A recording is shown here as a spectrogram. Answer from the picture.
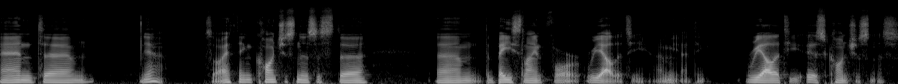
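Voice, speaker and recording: Heard in a dry, close sound with no echo, the speaker talks at a fairly slow pace with fairly even intonation and a German accent. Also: man, fairly low pitch for a man, very clean recording, silent background. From Germany. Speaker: life coach. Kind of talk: casual interview chat. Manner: halting.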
